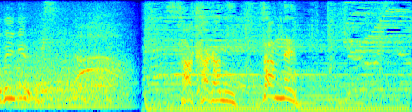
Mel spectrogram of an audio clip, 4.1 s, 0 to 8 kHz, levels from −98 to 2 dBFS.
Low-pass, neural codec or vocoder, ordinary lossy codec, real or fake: none; none; none; real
